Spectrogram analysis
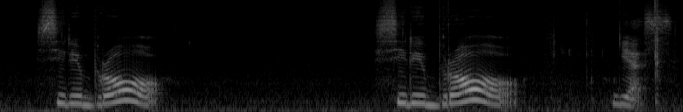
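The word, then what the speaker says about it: серебро: falls in this world CD bro CD bro CD bro yes the stress falls on oh please have a look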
